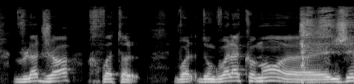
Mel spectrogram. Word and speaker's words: Chvátil: Et puis le til, il est vraiment t il est faut pas faut pas prononcer le i en fait. Donc en fait c'est vjaatol.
